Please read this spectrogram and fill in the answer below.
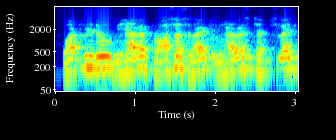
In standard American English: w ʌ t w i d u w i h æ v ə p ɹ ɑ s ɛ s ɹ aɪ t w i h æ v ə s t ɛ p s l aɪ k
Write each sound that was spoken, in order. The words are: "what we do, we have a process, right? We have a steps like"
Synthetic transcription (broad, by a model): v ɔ t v i d u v i h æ v ə p ɹ ɑ s ɛ s ɹ aɪ t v i h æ v ə s t ɛ p s l aɪ k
